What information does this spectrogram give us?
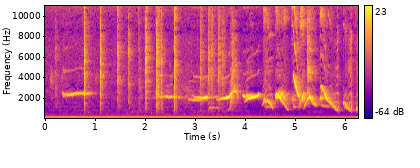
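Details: Captive white-rumped shama in the morning after its feed, near cages of other breeding birds. A long, steady, high whistled note gives way to quick downward-sweeping whistles, with sharp clicks and a low hum.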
